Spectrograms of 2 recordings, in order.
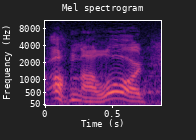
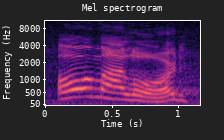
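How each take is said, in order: First: Said in the usual way. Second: "Oh, my Lord" high, loud and drawn out; emphatic exclamation. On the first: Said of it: "it's the same". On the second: Shown as a demonstration. Gideon addressing the messenger, emphatic "Oh, my Lord". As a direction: cry out "Oh, my Lord" with a lifted ending. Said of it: "whether he's speaking in the context of".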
